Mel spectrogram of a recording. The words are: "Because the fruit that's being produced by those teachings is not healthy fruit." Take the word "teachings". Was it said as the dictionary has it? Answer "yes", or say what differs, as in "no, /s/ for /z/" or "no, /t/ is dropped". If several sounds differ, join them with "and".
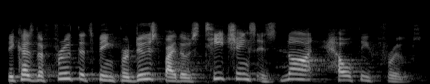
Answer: yes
